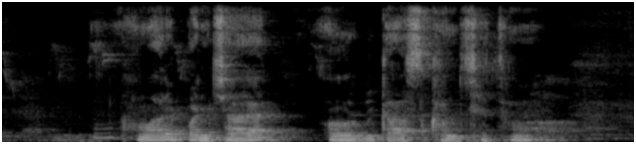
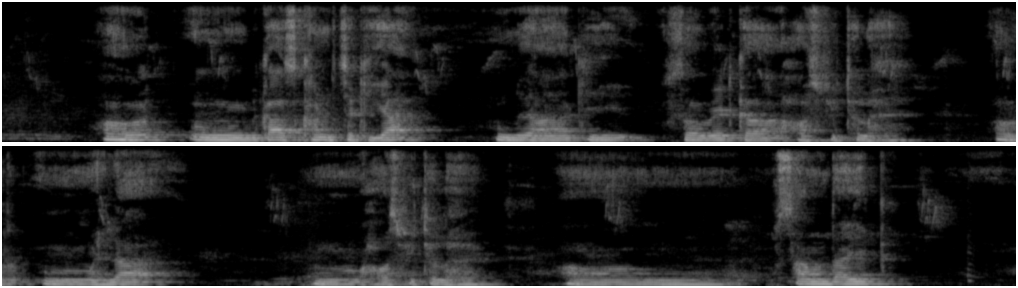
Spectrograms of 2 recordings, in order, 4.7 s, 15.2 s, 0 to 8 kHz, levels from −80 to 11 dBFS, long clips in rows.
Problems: none marked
